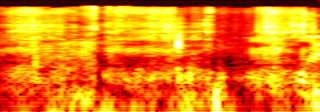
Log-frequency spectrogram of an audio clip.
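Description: Footsteps crunching in snow as two people walk side by side, with a short spoken "yeah" near the end.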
